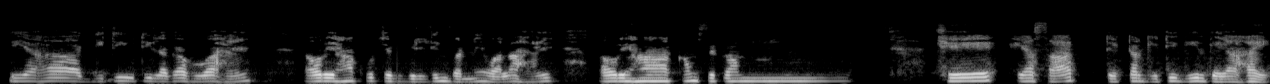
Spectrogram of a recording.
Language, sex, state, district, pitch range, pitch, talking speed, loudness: Hindi, male, Chhattisgarh, Balrampur, 140-150 Hz, 150 Hz, 120 wpm, -19 LUFS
